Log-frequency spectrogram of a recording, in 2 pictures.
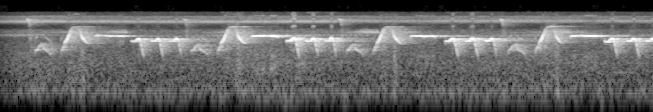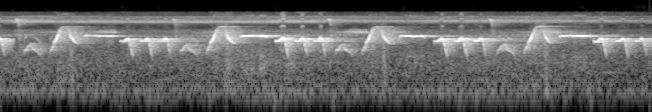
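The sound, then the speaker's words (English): Two bay wrens singing a call-and-response duet, bright, clear whistled phrases repeating many times in a quick, steady rhythm, the birds' parts interlocking closely with no other sound. “Dr. Nigel Mann recorded these two bay wrens doing a little call and response”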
